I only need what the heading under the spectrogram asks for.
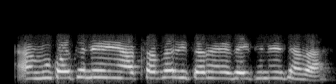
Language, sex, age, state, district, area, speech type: Odia, female, 45-60, Odisha, Angul, rural, conversation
